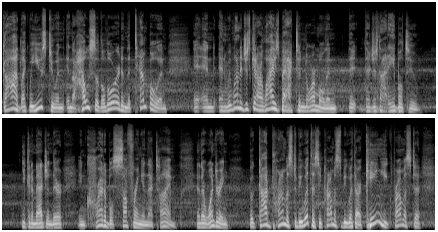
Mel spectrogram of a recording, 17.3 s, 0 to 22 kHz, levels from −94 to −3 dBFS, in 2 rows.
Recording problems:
echo of what is said; faint; throughout; 500 ms later, 25 dB below the speech

